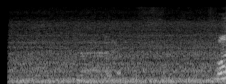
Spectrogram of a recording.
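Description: A steady low background hum with faint, indistinct voices.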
